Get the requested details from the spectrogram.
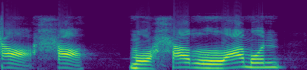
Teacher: میم کے بعد ہا بریک ہے، اس کو بھاری ساؤنڈ کے ساتھ پڑھنے کی ضرورت نہیں ہے، اس میں یہ ساؤنڈ آئے گا ہا ہا، محرمن.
